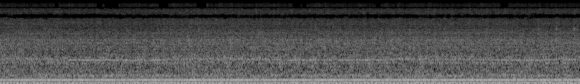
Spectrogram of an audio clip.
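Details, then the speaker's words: 1988 Mercedes-Benz 560 SL V8, 51,705 miles, cold start on a warm evening in the 80s; heard from inside the cabin with soft top, a quiet, smooth, even idle with no ticks or knocks. Normal idle. "it is just oh so quiet in here. No more road noise. Barely hear the engine running."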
